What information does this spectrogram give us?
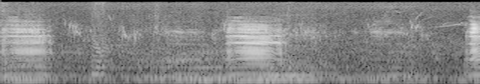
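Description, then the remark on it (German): Several Serengeti white-bearded wildebeest grunt in low, relaxed, droning calls that overlap one after another, steady, over a bright background buzz of insects; no one speaks. “Und das tiefere, entspanntere Grunzen, das sind die Gnus.”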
